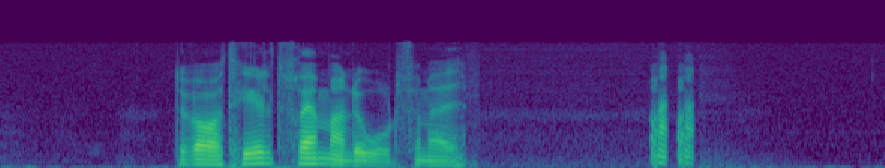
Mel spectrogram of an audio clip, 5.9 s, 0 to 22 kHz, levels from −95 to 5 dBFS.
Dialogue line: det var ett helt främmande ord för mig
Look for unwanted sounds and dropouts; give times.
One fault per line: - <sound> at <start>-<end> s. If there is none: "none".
- laugh at 4.3-4.6 s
